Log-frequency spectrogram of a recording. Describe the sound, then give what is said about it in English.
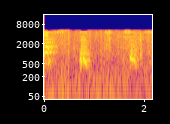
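Two sharp, mid-pitched dog barks spaced about a second apart, fairly loud and clear, from a dog on a lawn, with no voices over them. “Hey, you and the dog! Hey, keep that mutt off my lawn, will ya?”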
